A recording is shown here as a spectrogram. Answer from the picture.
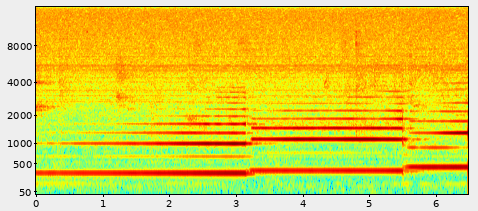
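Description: Clarinet playing a slow melody of long held notes, stepping up in pitch about three seconds in and again near the end. Near the end a harp comes back in with plucked notes.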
